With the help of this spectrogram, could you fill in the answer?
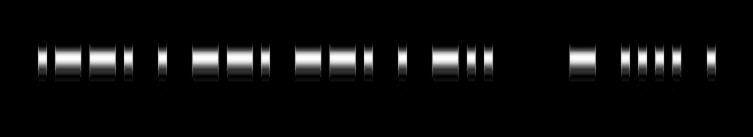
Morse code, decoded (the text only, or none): PEGGED THE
